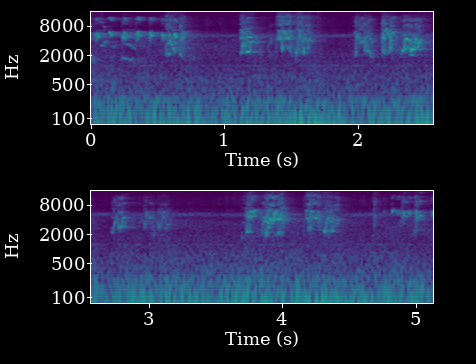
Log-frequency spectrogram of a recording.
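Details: Shrill lovebird chatter in a Pakistani breeding colony of albino red-eyed and personata red-eyed birds: short bursts of rapid high chirps about every second, with brief pauses and a low background hum.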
